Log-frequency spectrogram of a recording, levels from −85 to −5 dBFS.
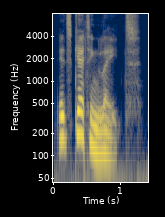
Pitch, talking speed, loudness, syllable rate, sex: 135 Hz, 125 wpm, -16 LUFS, 3.2 syllables/s, male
